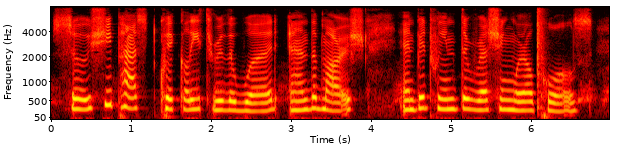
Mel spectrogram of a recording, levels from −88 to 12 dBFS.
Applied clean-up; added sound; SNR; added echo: none; Snare drum; 14 dB; none.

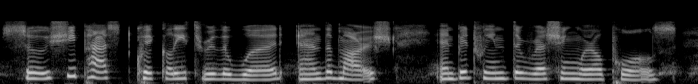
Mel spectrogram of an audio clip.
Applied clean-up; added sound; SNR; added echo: none; none; none; none.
